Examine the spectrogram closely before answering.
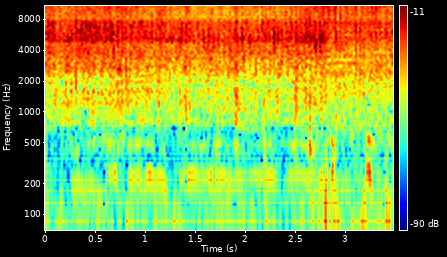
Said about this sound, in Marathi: अशा प्रकारे अगोदर बोटी आपली तळसून घ्यायची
